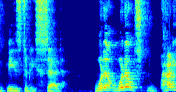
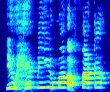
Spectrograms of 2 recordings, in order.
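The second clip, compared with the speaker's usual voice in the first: a much higher, shrieking pretend yell; mock furious scream; 8 dB louder than usual. The pinned woman screaming at her attacker, a high furious shriek.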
